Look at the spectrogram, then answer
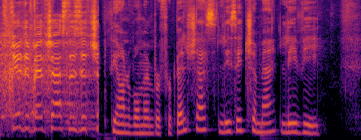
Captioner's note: some Applause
